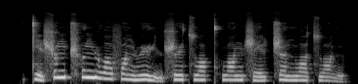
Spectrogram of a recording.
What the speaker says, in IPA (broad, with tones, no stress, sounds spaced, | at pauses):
t̪ ḭ˨˩ ʂ ʊ˥ ŋ ʈ͡ʂʰ ʊ˥ ŋ ɻ w ɔ˥ f ɑ˥˧ ŋ ɻ ɻ̩˥˩ y̰˨˩ n ʂ ɻ̩˥ t͡s w ɔ˥ kʰ w ɑ˥ ŋ ʂ e˧˥ ɪ̯ ʈ͡ʂ ɤ˥˧ n̪ w ɔ˥˧ t͡s w ɑ˥˩ ŋ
